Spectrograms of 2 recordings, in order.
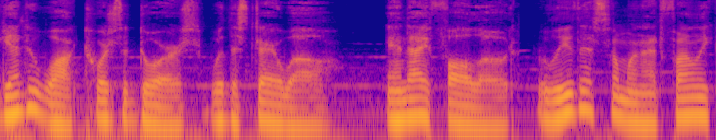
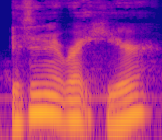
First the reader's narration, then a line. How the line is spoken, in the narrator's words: I asked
